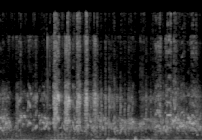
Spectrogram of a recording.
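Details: Pet budgerigars chatter without pause: high, scratchy warbling mixed with sharp squawky notes, plus a few low thumps near the middle.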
